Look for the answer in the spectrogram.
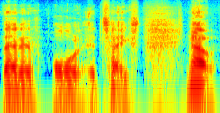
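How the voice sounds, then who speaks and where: A man's voice: low voice, steady tone, takes it slowly, vocal fry, pushed and bright. A man hosting an electronics tutorial, talking casually through his project with frequent fillers and restarts. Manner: thinking aloud, frequent uh and restarts. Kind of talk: casual technical walkthrough. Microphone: desk microphone, switched on and off.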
